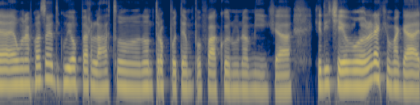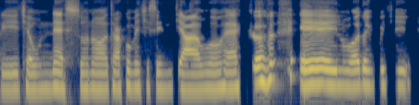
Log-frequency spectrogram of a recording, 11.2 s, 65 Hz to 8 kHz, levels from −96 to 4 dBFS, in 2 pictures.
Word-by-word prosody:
è - - +1
una 175 0 -1
cosa 200 +4 -2
di 190 - -12
cui 180 +1 -1
ho 180 - +1
parlato 155 -2 -4
non 155 +1 -4
troppo 155 -1 -4
tempo 145 -1 -7
fa 145 -1 -1
con 145 -2 -5
un'amica 135 -1 -6 0.3
che 160 - -3
dicevo: 160 -2 +2
"Non 185 +8 +2
è 225 - +4
che 210 - -8
magari 140 -3 -1
c'è 145 - -5
un 140 +1 -5
nesso, 145 -1 0
no, 140 -1 -2
tra 145 0 -3
come 150 -1 -4
ci 155 +2 -10
sentiamo, 145 0 0
ecco, 160 +7 +3 0.3
e 170 -2 +8
il 160 0 +2
modo 160 +1 0
in 160 -1 -3
cui 165 - -6
ci" 160 -1 -7
155 Hz, 180 wpm, -23 LUFS, 145-165 Hz, 0.3 s, e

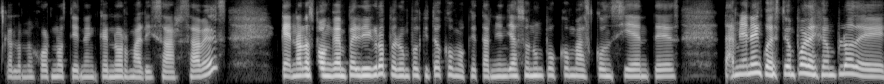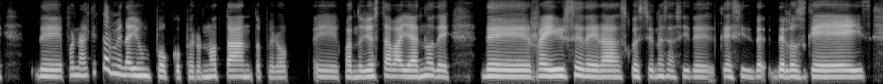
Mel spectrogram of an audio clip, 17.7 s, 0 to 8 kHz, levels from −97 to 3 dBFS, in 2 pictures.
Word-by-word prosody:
que, 180 - -9
a - - -6
lo 170 - -7
mejor, 175 +1 -6
no 185 0 -2
tienen 175 -1 -5
que 180 - -3
normalizar, 170 -2 -1
¿sabes? 235 - 0 0.5
Que 200 -1 +8
no 205 - +6
los 215 0 +5
ponga 210 -1 +6
en 205 - +5
peligro, 215 +3 +5
pero 210 -3 +1
un 200 - -2
poquito 210 +1 -4
como 220 -5 -4
que 195 +2 -8
también 190 0 -2
ya 200 0 +3
son 205 +1 0
un 210 - +1
poco 215 +1 -5
más 200 -3 -1
conscientes. 195 -1 -2 0.5
También 245 +4 +3
en 295 +1 +8
cuestión, 250 0 +4
por 280 +1 +5
ejemplo, 235 +2 +2
de 190 -6 +1 0.3
de 190 -2 -3
bueno, 220 -1 -5
aquí 220 +8 -10
también 275 - -4
hay 215 -1 +1
un 210 0 0
poco, 175 -2 -7
pero 170 0 -9
no 185 +1 -3
tanto, 185 -1 -2
pero, 165 0 -10 0.2
eh, 175 -2 -7
cuando 175 -1 -4
yo 180 - +2
estaba 190 0 -2
allá, 185 -1 +1
¿no?, 205 +2 -2
de 180 -3 -3 0.3
de 185 -2 +2
reírse 200 +2 +2
de 190 -2 +1
las 180 -1 -1
cuestiones 190 +1 -6
así 180 0 -8
de 175 -1 -6
que 190 -1 -4
si 185 0 -8
de 185 - -4
de 190 +1 -3
los 180 -1 -3
gays, 180 0 +1
190 Hz, 215 wpm, -22 LUFS, 180-210 Hz, 0.5 s, Que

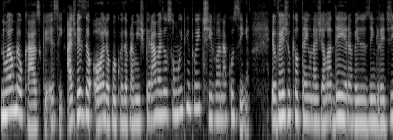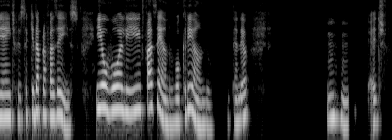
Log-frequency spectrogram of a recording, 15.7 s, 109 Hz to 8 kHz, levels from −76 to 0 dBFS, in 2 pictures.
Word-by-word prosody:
não 230 0 +6
é 255 - +6
o - - +3
meu 250 -4 +4
caso 165 -4 0
que, - - -5
assim, 190 +1 -6
às 185 +3 +2
vezes 235 +2 +2
eu 220 - +4
olho 195 +2 +2
alguma 185 0 +1
coisa 185 0 -2
pra 185 -1 -2
me 190 - +1
inspirar, 205 +2 -1
mas 235 +1 +2
eu 240 - -1
sou 235 +1 -4
muito 265 +5 -1
intuitiva 280 -8 -2
na 205 0 -3
cozinha. 210 -8 -5 0.4
Eu - - +3
vejo 225 +2 +5
o - - -4
que 225 - -3
eu 220 - +3
tenho 205 -2 -2
na 195 -1 0
geladeira, 200 +1 +1
vejo 190 0 0
os 185 - -3
ingredientes, 195 +4 0
vejo 210 -2 -10
isso 235 - -9
aqui 235 +2 -4
dá 255 +1 +4
pra 245 -1 -4
fazer 230 0 +1
isso. 175 -5 -4 0.3
E 285 - +4
eu 295 -1 +6
vou 275 +2 +4
ali 270 0 +2
fazendo, 280 - +1
vou 190 +1 -2
criando, 190 - -2 0.3
entendeu? 195 +4 -5 1.6
Uhum, 205 -4 -4 0.4
é 185 - -6
dif 190 - -9
215 Hz, 200 wpm, -22 LUFS, 190-240 Hz, 1.6 s, não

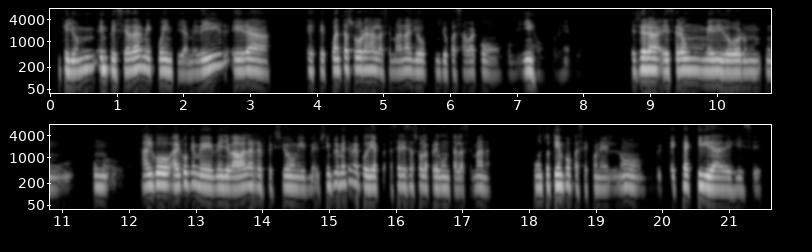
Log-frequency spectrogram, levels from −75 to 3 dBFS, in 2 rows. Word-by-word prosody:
Que 160 0 +2
yo, 150 0 +2
mm, 185 +5 -4
empecé 170 -3 0
a 165 - +3
darme 180 -1 +3
cuenta, 165 -4 -1
y 140 - -8
a - - -8
medir 170 +11 -1
era, 160 -3 +2 0.5
este, 155 -1 -7
cuántas 175 +2 +1
horas 180 0 +3
a 175 - +1
la 160 -3 -3
semana 155 +3 -4
yo 155 -1 -3
yo 150 -1 -6
pasaba 145 +1 -7
con 145 - -12
con 70 -1 -30
mi 70 - -29
hijo, 150 -6 -1
por - - -36
ejemplo. - - -30 0.7
Ese 160 +3 +2
era 175 -1 +9
ese 155 +1 0
era 170 +1 +6
un 170 -1 -1
medidor, 155 -1 +3
un 150 0 -8
un 155 - -13 0.3
un 160 -1 -6 0.5
algo 180 +2 +5
algo 170 +4 +2
que 195 - -3
me 160 -4 +1
me 155 0 -1
llevaba 150 0 +5
a - - +2
la 175 0 +1
reflexión, 155 -1 -5
y 145 0 -7
me 145 - -15
simplemente, 190 +4 -4
me 200 -4 -3
podía 155 -3 +1
hacer 170 - -5
esa 165 0 -5
sola 155 0 -3
pregunta 150 -2 -4
a - - -6
la - - -8
semana. 145 -2 -9 0.6
Cuánto 160 +1 -3
tiempo 175 0 +4
pasé 150 -1 -9
con 150 -2 -9
él, 145 +1 -11
¿no? 155 -2 -7 0.3
Qué 150 - -6
qué - - +4
actividades 150 -5 +2
hice. 140 -2 -16
160 Hz, 185 wpm, -23 LUFS, 150-170 Hz, 0.7 s, era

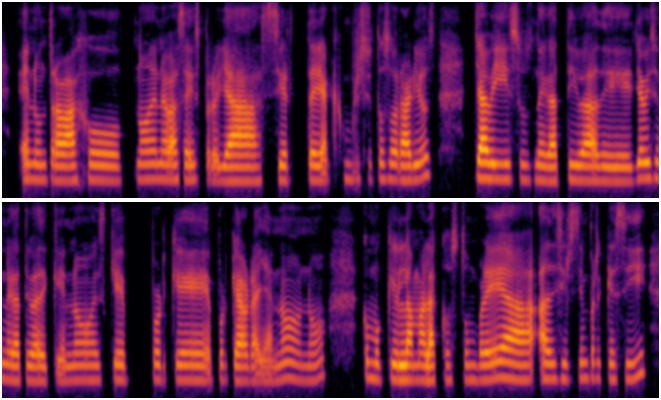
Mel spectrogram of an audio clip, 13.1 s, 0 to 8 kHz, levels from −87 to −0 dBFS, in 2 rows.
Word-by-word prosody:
en 195 - -3
un 190 0 -6
trabajo, 180 -1 +2
no 190 0 -3
de 195 - -1
9:00-6:00, 190 -1 0
pero - - -6
ya 175 0 +4
cier 180 0 -5
tenía 185 -1 +2
que - - -13
cumplir 195 -1 -14
ciertos 195 +1 -9
horarios, 190 +5 +1 0.4
ya 205 -1 +10
vi 195 -1 +1
sus 190 -1 -8
negativa 180 0 +2
de 170 -1 -3
ya 200 +3 +2
vi 205 - +1
su 210 - -6
negativa 180 -1 -1
de 175 0 -1
que - - -8
no, 185 +1 -4
es 180 0 -10
que, 185 -1 -3 0.2
por 190 -2 -5
qué 185 -1 -1
por 190 0 -10
qué 185 - +1
ahora 175 0 +3
ya - - -5
no, 195 +1 -4
¿no? 180 +5 -9 0.3
Como 200 -2 -6
que 195 0 -2
la 185 0 +6
malacostumbré 185 +2 +1
a 190 -2 +5
a - - +3
decir 195 0 -7
siempre 205 +1 -8
que 195 - -7
sí, 200 +7 -7
185 Hz, 210 wpm, -23 LUFS, 180-195 Hz, 0.4 s, ya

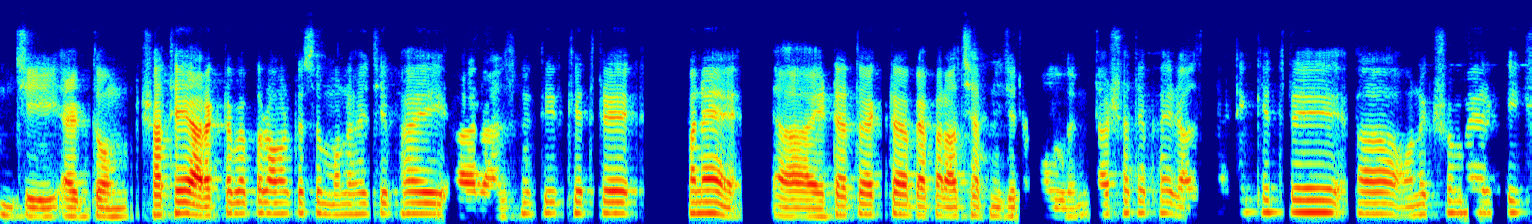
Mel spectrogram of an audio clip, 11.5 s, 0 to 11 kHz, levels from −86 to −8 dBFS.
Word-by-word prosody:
উ - - -13 0.2
জ্বি 125 - 0 0.3
একদম। 120 0 +1 0.3
সাথে 145 +3 +4
আরেকটা 135 +3 +4
ব্যাপার 165 +1 -1
আমার 160 0 0
কাছে 165 0 -3
মনে 150 +1 -3
হয়েছে 155 +1 -4
ভাই 160 0 +2 0.3
আ - - +4 0.2
রাজনীতির 155 +8 -7
ক্ষেত্রে 165 0 -2 0.6
মানে 165 0 +4 0.5
অ্যা - - +1 0.3
এটা 115 +4 -1
তো 155 - 0
একটা 150 +1 -1 0.2
ব্যাপার 130 0 +2
আছে 125 +2 -7
আপনি 130 - -7
যেটা 125 - -5
বললেন। 120 0 -7
তার 150 0 -2
সাথে 170 0 -4
ভাই 170 - -3
রাজনৈতিক 180 - -10
ক্ষেত্রে 180 0 -3 0.5
আ - - +1 0.3
অনেক 145 +2 -4
সময় 175 0 -5
আরকি 170 +1 -8
155 Hz, 170 wpm, -22 LUFS, 130-165 Hz, 0.6 s, সাথে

